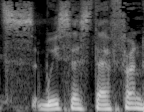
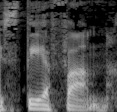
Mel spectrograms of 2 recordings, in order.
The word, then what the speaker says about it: Stefan: Yeah, we say Stefan here. – Okay. – But in Swedish, we say Stefan.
